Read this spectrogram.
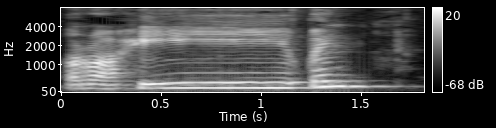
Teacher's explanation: रौ को हम मोटा करके पढ़ेंगे क्योंकि रौ के ऊपर ज़बर है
